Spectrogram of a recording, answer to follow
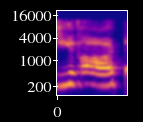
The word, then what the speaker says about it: yacht: Because it is yacht and the spelling is very tricky.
